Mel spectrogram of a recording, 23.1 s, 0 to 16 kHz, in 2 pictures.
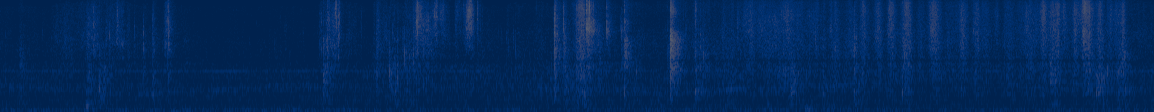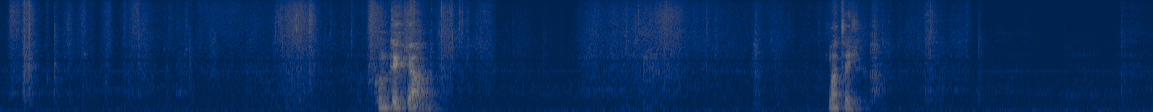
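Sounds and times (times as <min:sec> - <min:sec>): faint rustles: 0:03.0 - 0:21.5.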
